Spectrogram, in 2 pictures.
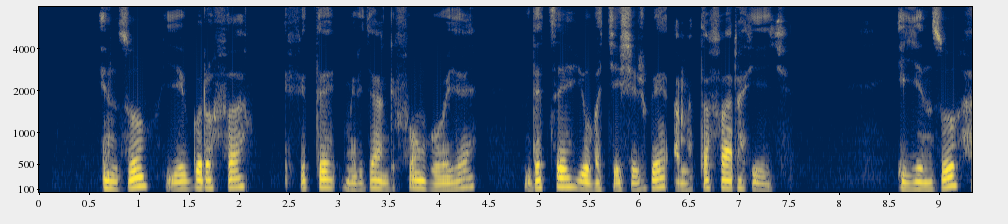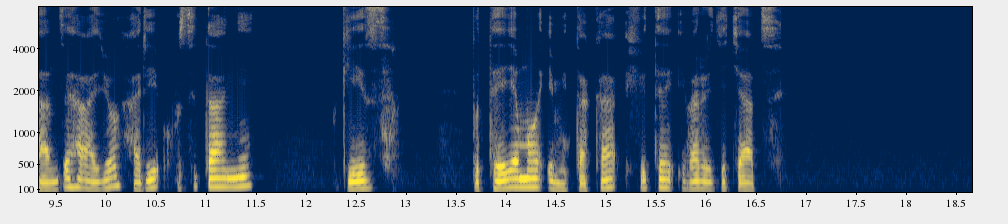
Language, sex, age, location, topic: Kinyarwanda, male, 25-35, Kigali, finance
